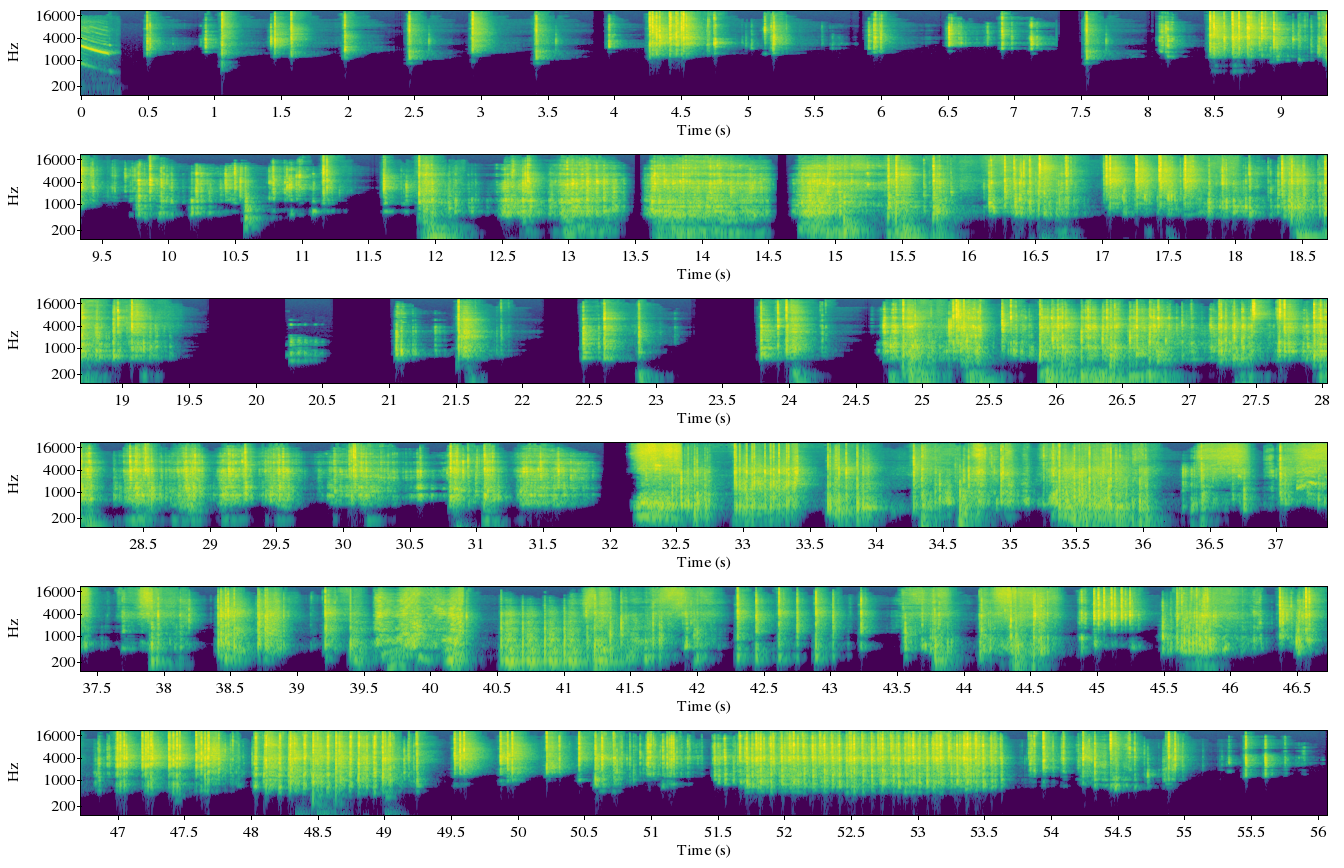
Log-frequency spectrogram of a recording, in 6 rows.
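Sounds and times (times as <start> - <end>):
plastic toy parts clicking and knocking: 0.0 - 14.3, 15.1 - 19.4, 23.8 - 39.6, 41.1 - 56.0
packaging rustling and rattling: 24.8 - 40.3, 41.2 - 55.0.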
